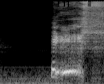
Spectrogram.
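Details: Morning sneezing fit, suspected fall allergies: a quiet room, then one sudden sharp sneeze with a breathy burst and hissing release.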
